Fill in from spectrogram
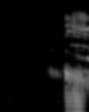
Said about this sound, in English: Hey, when you review beer, you just got to expect the burps, man.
